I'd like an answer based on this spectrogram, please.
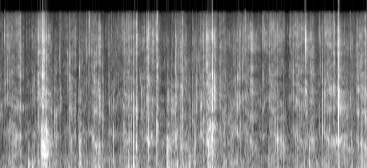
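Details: Golden retriever eating raw sweet potato indoors, close ASMR-style recording: crisp crunching bites and wet chewing clicks, irregular bursts about every second, with brief sharp high ticks.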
